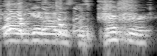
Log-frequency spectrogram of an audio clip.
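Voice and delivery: laughing complaint. Retold or imitated. Teen complaining about family pressure.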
